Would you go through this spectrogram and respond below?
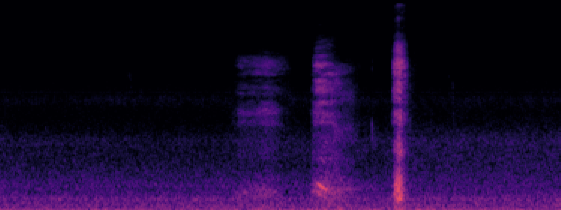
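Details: A quick run of three sharp sneezes over a quiet low hum; repeated spring sneezing, attributed by the person to allergies, alongside a two-week cough.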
